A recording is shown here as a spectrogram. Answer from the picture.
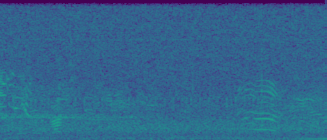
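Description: Open-air ambience of distant voices, with a few short, high chirping calls near the start over a steady low rumble.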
